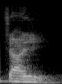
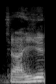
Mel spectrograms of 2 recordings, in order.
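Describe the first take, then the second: First: "चाही" clipped to two syllables, with a fall; the Kurukh form "चाही", said firmly; "चाही" ending on a long i; short Kurukh chahi. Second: "चाहिए" said in full, three syllables, rising at the end; the Hindi form "चाहिए", given as not used; full Hindi chahiye. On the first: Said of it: "Kurukh में चाही". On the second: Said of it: "चाहिए नहीं बोलते हैं". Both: Shown as a demonstration.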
